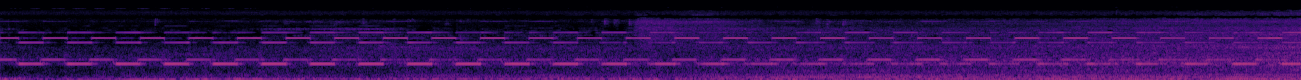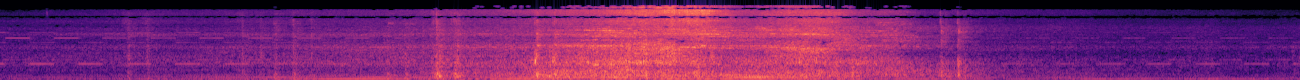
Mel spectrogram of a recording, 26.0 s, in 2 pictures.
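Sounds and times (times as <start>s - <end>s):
pulsing two-tone crossing alarm: 0.0s - 26.0s
diesel train passing: 6.2s - 26.0s
wheel clacks over rail joints: 15.4s - 18.9s.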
